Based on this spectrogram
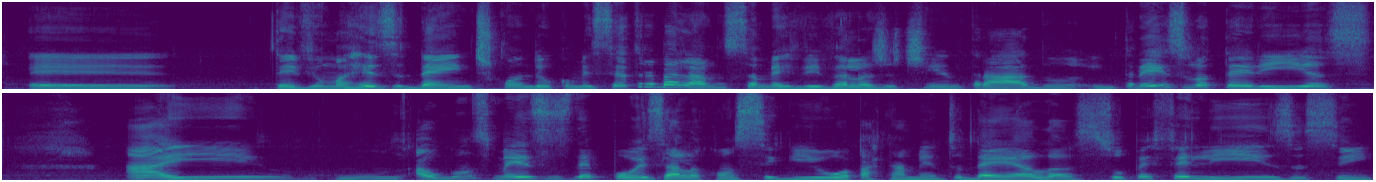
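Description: Fairly slow speech from a woman, her intonation fairly even. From Brazil, Minas Gerais (Belo Horizonte); Minas Gerais, Brazil. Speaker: city immigrant-services worker, former interpreter; guest. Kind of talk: interview. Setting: studio. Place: studio. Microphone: studio mic.

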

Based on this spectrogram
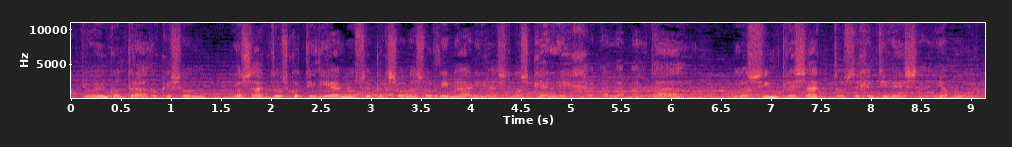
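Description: With clear music in the background, a man talks at a fairly slow pace. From Mexico. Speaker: voice actor. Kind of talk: dubbed film dialogue. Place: booth. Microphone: studio mic.

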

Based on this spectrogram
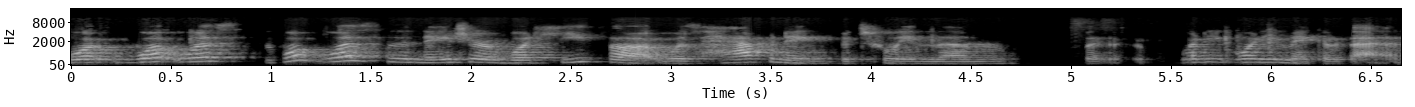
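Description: A woman at a fairly high pitch with very wide pitch swings and a moderate pace. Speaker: librarian, discussion facilitator. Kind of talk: book club discussion. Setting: video call.

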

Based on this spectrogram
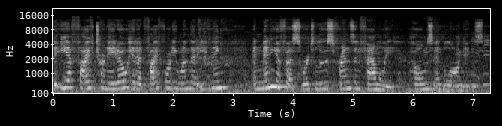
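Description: Against noticeable background noise, a woman with a high pitch talks at a moderate pace. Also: ordinary pitch variation. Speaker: rally speaker, community member. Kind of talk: rally speech, warm and earnest, prepared remarks given to a crowd. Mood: earnest, solemn. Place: street.

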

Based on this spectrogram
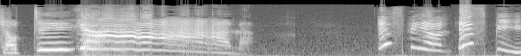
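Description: Shouting in a cartoonish character voice, a woman belts out her lines. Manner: short repeated exclamations.

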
